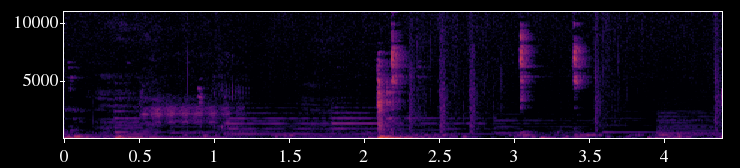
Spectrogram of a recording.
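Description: Sheep in a farming video game bleat several times, fairly close and clear, scattered across the moment with small ticking game sounds between them.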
